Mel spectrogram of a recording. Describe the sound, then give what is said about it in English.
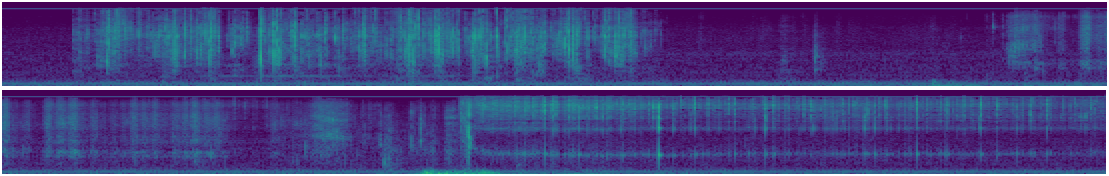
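Dense crackling and fizzy popping of pop rocks candy in a mouth, in two bursts, then a soft thump and a steadier, hissing crackle to the end. No talking. “Yeah, I was going to say, okay, so I'll do the pop rocks.”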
